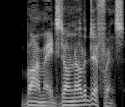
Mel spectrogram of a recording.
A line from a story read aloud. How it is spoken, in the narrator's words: Bashan grumbled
